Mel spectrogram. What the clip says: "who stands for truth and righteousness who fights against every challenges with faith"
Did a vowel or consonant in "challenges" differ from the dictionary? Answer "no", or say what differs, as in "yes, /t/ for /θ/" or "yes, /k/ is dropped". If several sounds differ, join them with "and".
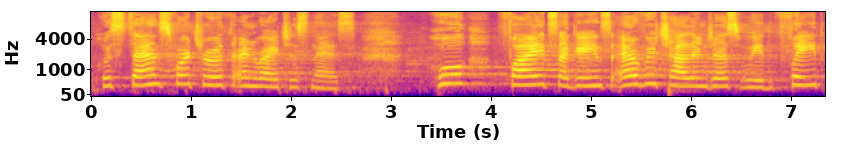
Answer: yes, /s/ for /z/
